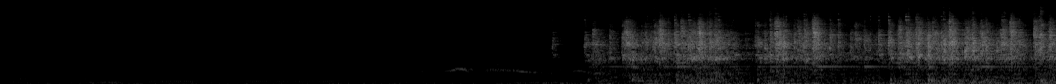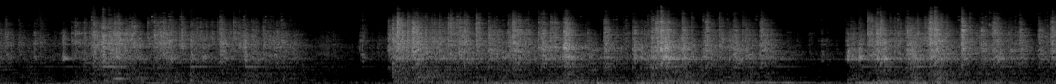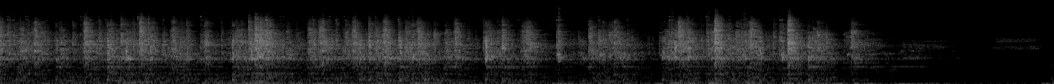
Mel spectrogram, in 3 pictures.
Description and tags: The sound of an iron fence being shaken.
Bird, Cockatoo, Fence, Iron, Outdoors, Shake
